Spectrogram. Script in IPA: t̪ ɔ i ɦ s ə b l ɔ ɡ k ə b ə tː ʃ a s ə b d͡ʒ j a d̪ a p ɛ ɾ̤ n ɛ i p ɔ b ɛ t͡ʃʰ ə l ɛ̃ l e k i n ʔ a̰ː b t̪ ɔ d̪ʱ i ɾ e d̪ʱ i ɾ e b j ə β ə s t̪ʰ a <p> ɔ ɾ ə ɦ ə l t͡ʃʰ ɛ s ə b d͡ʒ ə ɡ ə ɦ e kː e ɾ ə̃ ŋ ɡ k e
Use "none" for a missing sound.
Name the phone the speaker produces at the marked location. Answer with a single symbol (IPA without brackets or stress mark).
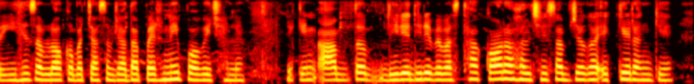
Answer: k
